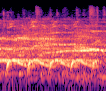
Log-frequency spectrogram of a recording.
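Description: A warbling siren, its pitch swooping down and back up in a rapid repeating pattern, over crowd noise and cheering.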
